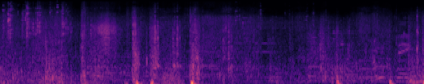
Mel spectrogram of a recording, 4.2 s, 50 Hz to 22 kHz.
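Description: Horse hooves clip-clop in a town street in Red Dead Redemption 2, a few uneven thuds at walking pace under ambient game background, fairly close and moderately quiet.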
